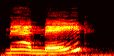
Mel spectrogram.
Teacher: ngữ điệu đã đi lên ở chỗ man-made. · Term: ngữ điệu đi lên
